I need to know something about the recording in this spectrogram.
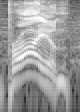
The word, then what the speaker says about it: Briam: So how do I pronounce it then? Briam!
